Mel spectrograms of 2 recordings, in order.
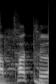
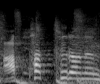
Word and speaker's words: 아파트: 사실은 아파트라는 발음은 한국식 발음이잖아요. 영어는 아니죠. 그런데 해외에서도이 한국식음으로 아파트라고 외치는 모습이 곳곳에서 포착되고 있습니다.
